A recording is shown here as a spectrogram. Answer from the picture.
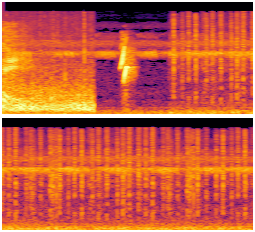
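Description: A noisy, voice-like din cuts off abruptly about a second in, followed by a short rising whistle. After that, crickets chirr steadily as a night ambience.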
